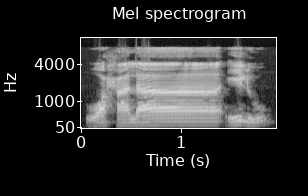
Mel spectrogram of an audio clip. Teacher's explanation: লা এখানে মাধ্যে মুত্তাসিল, চার আলিফ পর্যন্ত টানবেন, আর হামজাকে রাইট দিবেন এখানে মাঝখানে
